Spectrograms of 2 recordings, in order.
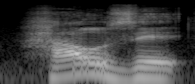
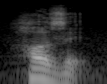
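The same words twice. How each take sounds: First: The word 'how' is fully pronounced. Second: The word 'how' is reduced in a local accent. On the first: The speaker calls it wrong. "we don't say how's it ... when you fully say the how" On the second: The speaker calls it right. "is how's it. It's different"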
